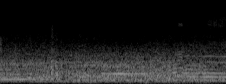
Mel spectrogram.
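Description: Engine roar of Mercedes and McLaren GTD race cars battling for the lead at Daytona during an endurance race, a dense, steady drone with shifting engine tones.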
